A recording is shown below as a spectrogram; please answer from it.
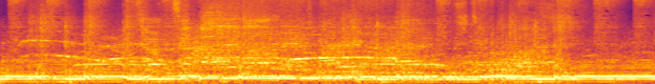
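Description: Punk rock band playing live and loud in a club, drums pounding steadily under bass and guitars, with loud vocals over the top.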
